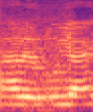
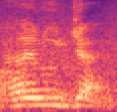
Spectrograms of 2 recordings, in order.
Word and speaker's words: haleluya: saya tidak berani merubahnya haleluya itu. Haleluya atau haleluja. Banyak dialek-dialek yang ada perbedaan sedikit pengucapannya. Haleluya, haleluja, haleluja, dan banyak. Haleluya ada juga. Itu kan tergantung negaranya masing-masing.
